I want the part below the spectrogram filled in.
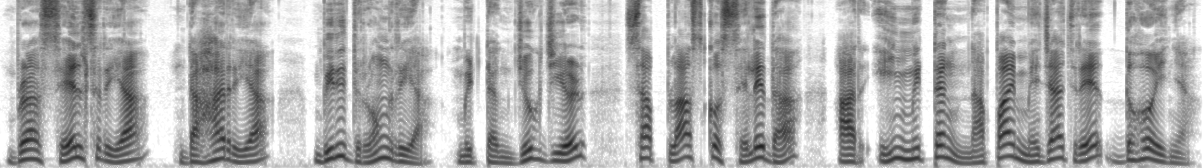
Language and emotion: Santali, happy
